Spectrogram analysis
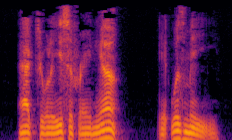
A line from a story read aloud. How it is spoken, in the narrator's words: Euleth drawled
